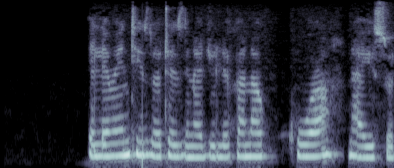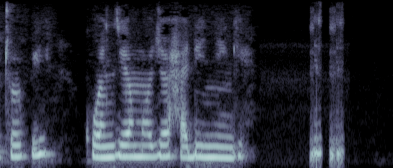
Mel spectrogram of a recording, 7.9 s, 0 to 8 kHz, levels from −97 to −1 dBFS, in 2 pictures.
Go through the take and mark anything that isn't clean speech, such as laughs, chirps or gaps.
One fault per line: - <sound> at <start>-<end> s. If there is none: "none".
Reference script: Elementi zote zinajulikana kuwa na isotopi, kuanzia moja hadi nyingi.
- laugh at 7.0-7.4 s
